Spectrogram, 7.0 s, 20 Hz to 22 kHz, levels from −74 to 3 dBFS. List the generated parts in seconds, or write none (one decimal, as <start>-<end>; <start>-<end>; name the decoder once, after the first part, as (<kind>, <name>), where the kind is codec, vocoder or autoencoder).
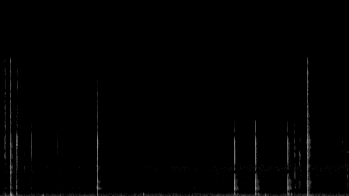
0.0-4.2 (codec, SNAC)

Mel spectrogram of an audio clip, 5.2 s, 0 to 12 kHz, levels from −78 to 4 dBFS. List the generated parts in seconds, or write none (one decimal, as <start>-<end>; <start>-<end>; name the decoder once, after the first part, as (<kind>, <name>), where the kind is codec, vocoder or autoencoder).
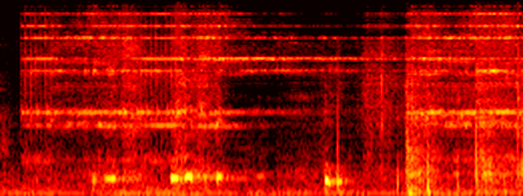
0.5-1.4 (codec, SNAC); 1.8-5.2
